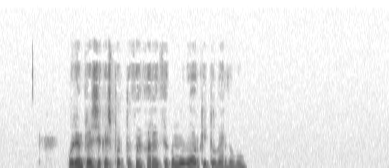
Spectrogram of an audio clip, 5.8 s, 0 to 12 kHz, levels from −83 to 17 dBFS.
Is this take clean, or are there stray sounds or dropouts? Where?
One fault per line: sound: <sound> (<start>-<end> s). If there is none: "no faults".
no faults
